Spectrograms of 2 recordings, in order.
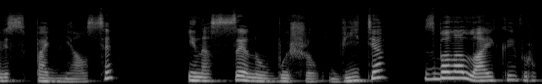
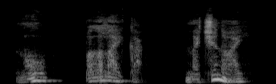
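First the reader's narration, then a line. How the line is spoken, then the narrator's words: Quiet. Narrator (Russian): сказал тихо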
